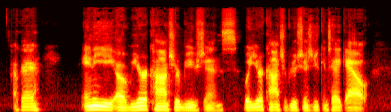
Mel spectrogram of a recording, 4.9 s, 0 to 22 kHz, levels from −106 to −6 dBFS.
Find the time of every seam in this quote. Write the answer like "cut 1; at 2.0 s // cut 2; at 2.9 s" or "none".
cut 1; at 1.0 s // cut 2; at 3.0 s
